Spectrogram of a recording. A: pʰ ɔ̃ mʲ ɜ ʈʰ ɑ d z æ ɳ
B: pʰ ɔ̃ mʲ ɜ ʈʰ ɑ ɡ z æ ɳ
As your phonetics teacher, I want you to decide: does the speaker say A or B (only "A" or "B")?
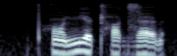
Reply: B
